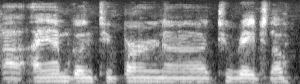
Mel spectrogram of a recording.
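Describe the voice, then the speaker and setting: A man's voice: mid-range voice, completely flat delivery, a little slow, darkish tone, dry recording. A man bantering casually and wryly as a player in a tabletop roleplaying game over online voice chat. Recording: dull, dry lo-fi voice chat.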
